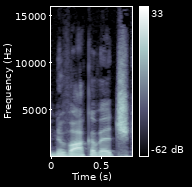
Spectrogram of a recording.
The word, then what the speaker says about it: Novakovic: My last name, like, it's Croatian. If I pronounced it correctly, it would be Novakovic.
